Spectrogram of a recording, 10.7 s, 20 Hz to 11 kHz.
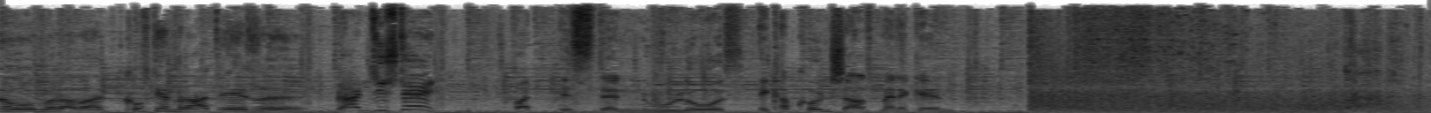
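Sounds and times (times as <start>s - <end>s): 
speech: 0.2s - 7.9s
explosion: 7.7s - 10.7s
roaring wash of crackling and shattering debris: 7.7s - 10.7s.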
